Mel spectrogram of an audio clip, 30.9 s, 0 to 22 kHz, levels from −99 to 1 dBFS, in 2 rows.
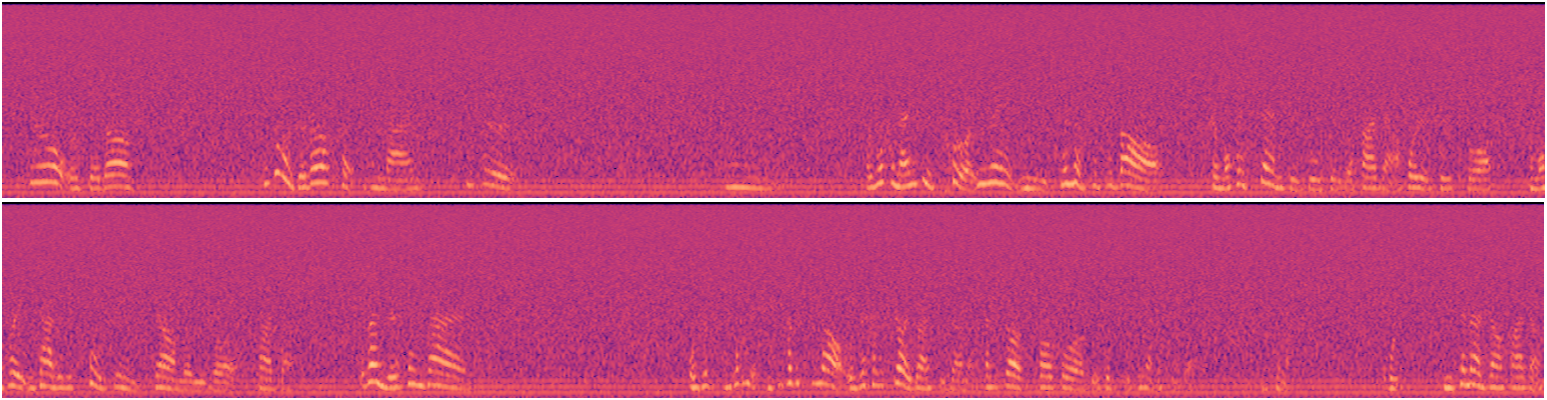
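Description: From start to finish a mains hum sits under the speech: a steady 60 Hz tone with low harmonics, about 15 dB below the speech level. It comes from power-line interference, such as a ground loop or a nearby transformer, leaking into the signal path.

Also present throughout is low bit depth with dither. Quantisation error has been turned into a constant, even white hiss, roughly as loud as the speech itself, which fits a signal reduced to about 3 bits with dither applied before rounding.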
